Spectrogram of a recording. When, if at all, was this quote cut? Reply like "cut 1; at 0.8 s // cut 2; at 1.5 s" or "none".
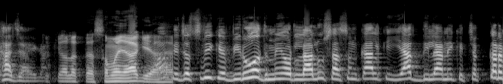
cut 1; at 1.7 s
